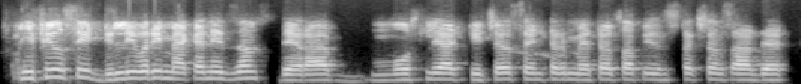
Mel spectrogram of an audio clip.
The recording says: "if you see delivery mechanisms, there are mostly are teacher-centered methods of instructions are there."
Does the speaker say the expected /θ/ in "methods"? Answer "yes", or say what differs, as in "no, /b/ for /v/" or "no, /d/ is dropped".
no, /t/ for /θ/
